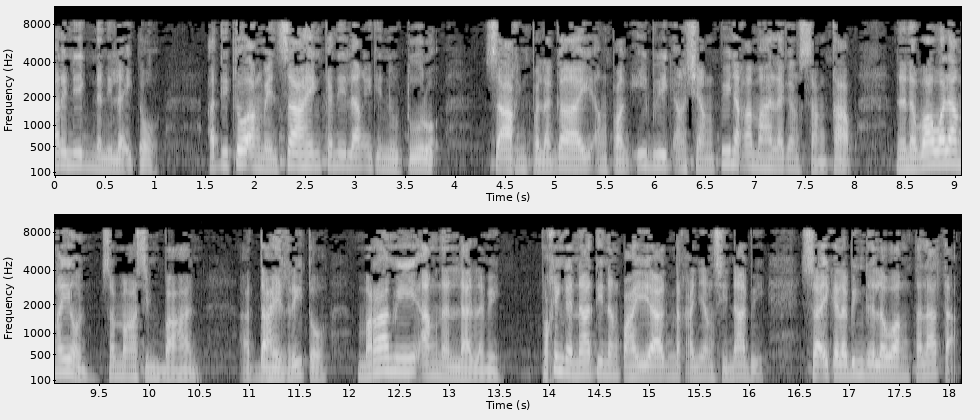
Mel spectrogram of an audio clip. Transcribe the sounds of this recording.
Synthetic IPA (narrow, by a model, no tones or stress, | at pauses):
ɐɾɪnɪɡ̚nɐnɪlaʔɪt̪o̞̰ | ʔɐt̪̬̚ʔɪt̪o̞ɐŋmɛnsaːhɛŋkɐnɪlaŋɪt̪ɪnuːt̪uːɾo̞ʔ | sɐʔaːkɪŋpɐlɐɡajɐŋpɐɡʔiːbɪɡɐŋʃaŋpiːnɐkɐmɐhɐlɐɡaŋsɐŋkap̚ | nɐnɐwaːwɐlaŋɐjo̞nsɐmɐŋasɪmbaːɦɐn | ʔɐt̪̚d̪aːhɪlɾiːt̪o̞ | mɐɾaːmɪɐŋnɐnlaːlɐmɪɡ̚ | pɐkɪŋɡɐnːaːt̪ɪnɐŋpɐhɐjaɡ̚nɐkɐɲaŋsɪnaːbɪ | sɐʔɪkɐlɐbiŋd̪ɐlɐwaŋt̪ɐlaːt̪a̰ʔ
